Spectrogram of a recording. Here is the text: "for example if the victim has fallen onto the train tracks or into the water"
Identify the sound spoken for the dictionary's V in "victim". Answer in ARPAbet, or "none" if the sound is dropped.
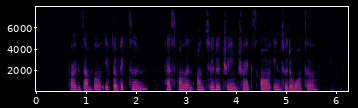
V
